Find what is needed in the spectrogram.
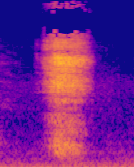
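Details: Adult female sneezing, mostly from dust allergy: a single explosive, hissing sneeze burst lasting about half a second.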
